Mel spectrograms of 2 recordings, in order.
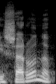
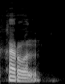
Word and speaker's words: Харон: В России обычно это тело называют Харон, не Шарон. Шарон это такой налет френча здесь появляется.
